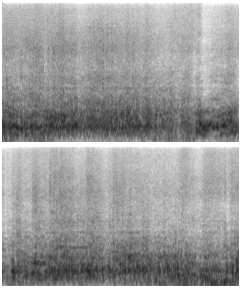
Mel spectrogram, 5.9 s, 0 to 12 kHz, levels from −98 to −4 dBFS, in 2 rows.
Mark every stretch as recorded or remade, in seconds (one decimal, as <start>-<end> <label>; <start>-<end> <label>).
0.0-0.5 remade; 0.5-2.4 recorded; 2.4-3.5 remade; 3.5-4.1 recorded; 4.1-4.7 remade; 4.7-5.4 recorded; 5.4-5.9 remade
